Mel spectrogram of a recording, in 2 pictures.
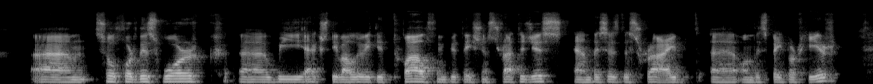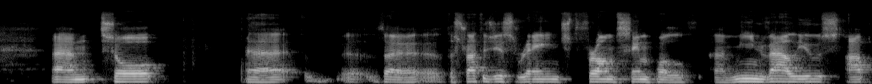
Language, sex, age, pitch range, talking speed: English, male, 30-49, 110-130 Hz, 115 wpm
